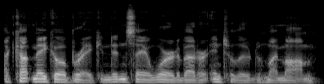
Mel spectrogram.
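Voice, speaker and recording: An actor playing a sardonic, hot-tempered young bounty hunter who narrates an audio drama in a wry, informal way. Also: male voice, fairly low pitch, quick pace, a bit bright, no echo, clean studio sound, natural voice. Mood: wry, watchful. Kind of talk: first-person scripted narration of an audio drama. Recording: music behind the voice.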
